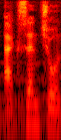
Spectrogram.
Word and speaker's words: Accenture: As part of an internal name generation initiative dubbed Brandstorming, he submitted the Accenture name because it rhymed with adventure and suggested an accent on the future.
